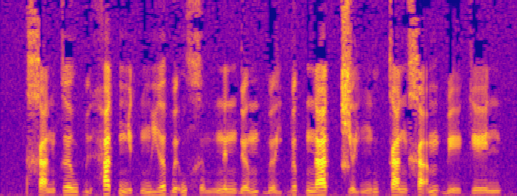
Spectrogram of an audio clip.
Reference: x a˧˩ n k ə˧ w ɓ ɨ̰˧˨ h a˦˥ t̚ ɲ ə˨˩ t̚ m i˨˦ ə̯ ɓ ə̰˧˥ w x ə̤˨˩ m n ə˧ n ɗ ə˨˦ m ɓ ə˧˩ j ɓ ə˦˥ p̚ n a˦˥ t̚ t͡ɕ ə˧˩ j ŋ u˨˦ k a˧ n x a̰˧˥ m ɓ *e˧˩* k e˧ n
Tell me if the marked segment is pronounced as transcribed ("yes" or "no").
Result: yes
